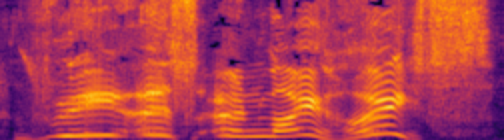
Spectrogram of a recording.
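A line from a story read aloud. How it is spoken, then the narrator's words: Loud angry roar. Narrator (Afrikaans): 'n harde brul en 'n kwaai stem wat sê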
